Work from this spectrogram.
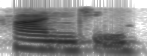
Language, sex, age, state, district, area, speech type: Punjabi, female, 45-60, Punjab, Fazilka, rural, conversation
